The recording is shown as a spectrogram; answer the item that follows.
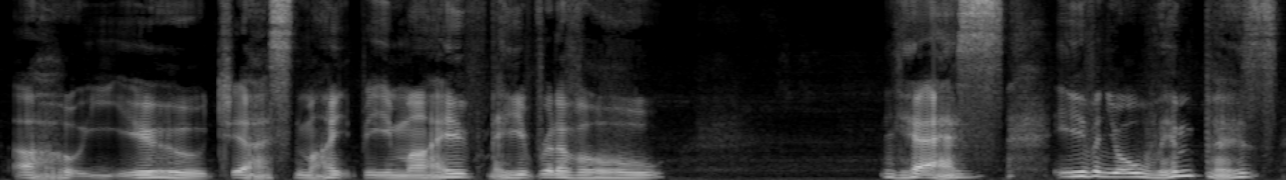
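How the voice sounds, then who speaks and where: A man's voice: mid-range voice, gravelly, dry recording, studio quality. A man with a British accent playing a sadistic, predatory werewolf in an ASMR roleplay, theatrical and menacing, savoring his words. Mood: possessive, hushed. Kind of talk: ASMR roleplay audio drama.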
